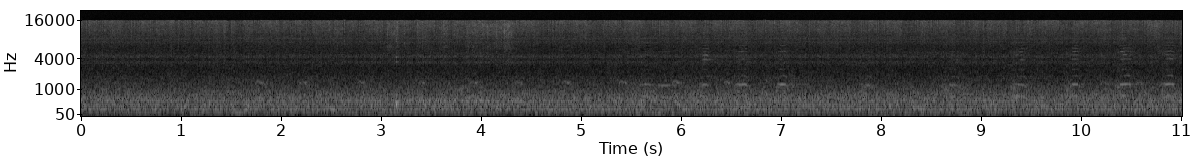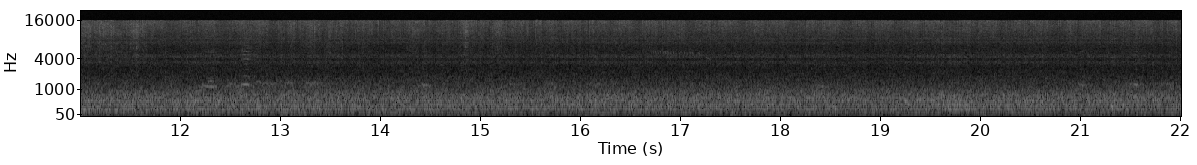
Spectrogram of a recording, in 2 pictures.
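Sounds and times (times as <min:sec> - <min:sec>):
low background rumble: 0:00.0 - 0:22.0
distant geese honking: 0:01.7 - 0:07.2, 0:08.6 - 0:11.3, 0:12.2 - 0:13.5, 0:14.3 - 0:14.6, 0:21.0 - 0:22.0.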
